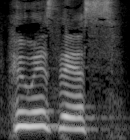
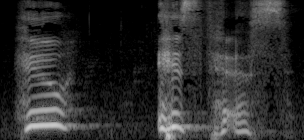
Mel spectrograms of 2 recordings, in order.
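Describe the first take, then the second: First: Said in the usual way. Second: Suspenseful split question; dramatic pause. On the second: Acted. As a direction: let "Who" hang, then fall on "is this?". Crowd question repeated with pause.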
